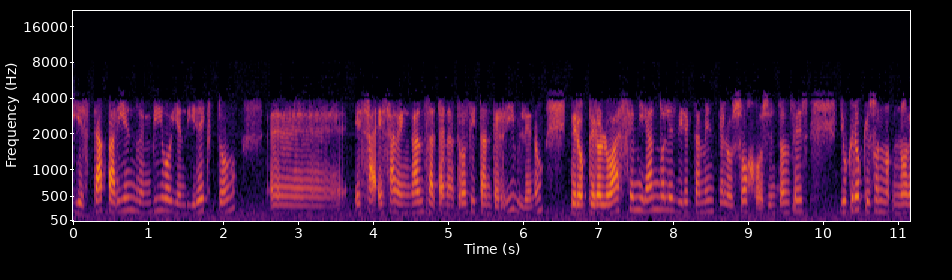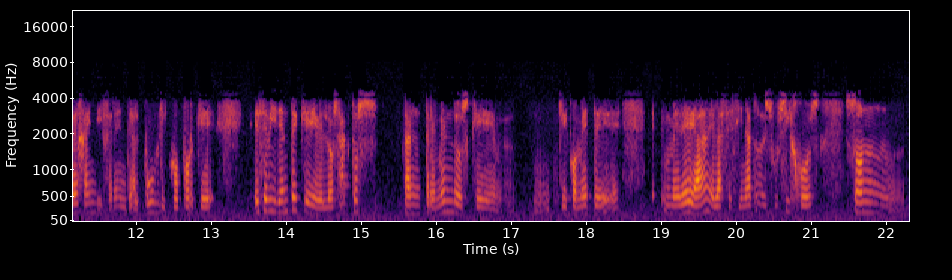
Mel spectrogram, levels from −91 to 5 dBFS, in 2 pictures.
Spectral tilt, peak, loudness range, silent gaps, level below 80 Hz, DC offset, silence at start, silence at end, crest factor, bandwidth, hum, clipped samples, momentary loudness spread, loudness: -4 dB/octave; -6 dBFS; 5 LU; none; -68 dBFS; under 0.1%; 0 s; 0.1 s; 24 dB; 8 kHz; none; under 0.1%; 14 LU; -29 LUFS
